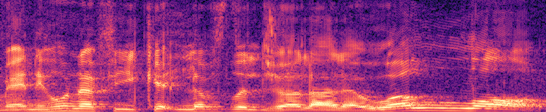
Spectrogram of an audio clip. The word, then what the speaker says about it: والله: هنا في لفظ الجلاله والله والله والله الواو ايه مرققه واللام مفخمه لا يصح ان نقول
